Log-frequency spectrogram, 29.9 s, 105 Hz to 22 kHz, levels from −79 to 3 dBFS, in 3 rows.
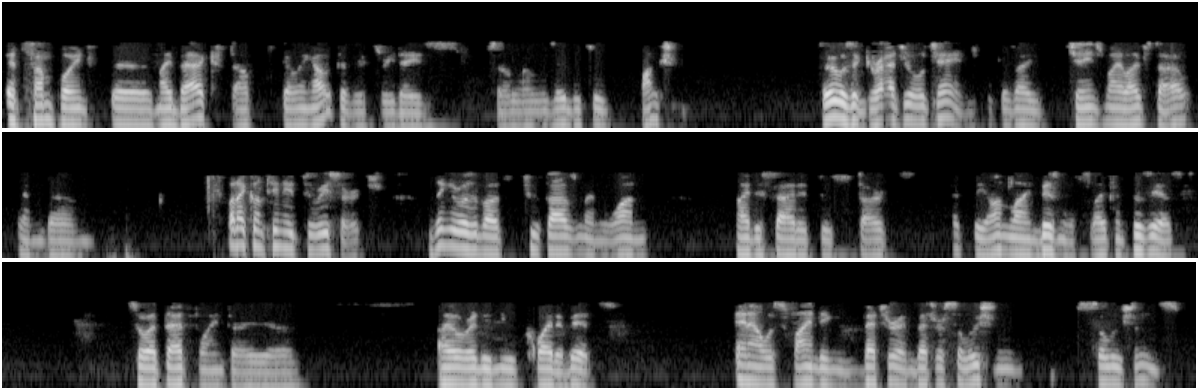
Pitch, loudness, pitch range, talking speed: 120 Hz, -20 LUFS, 110-135 Hz, 145 wpm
